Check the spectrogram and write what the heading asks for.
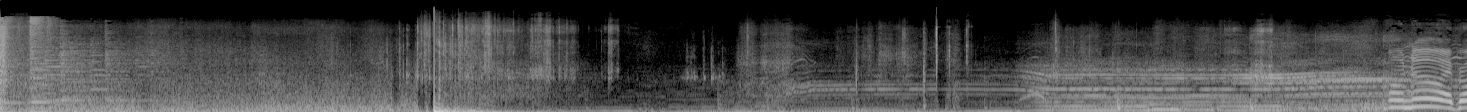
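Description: Skis running fast over packed spring snow with wind rushing on the camera, then a single hard thump about four seconds in as the skier crashes into the snow, followed by quieter sliding and scraping.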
